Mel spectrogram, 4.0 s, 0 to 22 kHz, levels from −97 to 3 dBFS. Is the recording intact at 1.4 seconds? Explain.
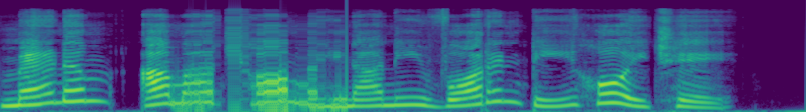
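No. From 0.86 to 1.73 s the voice becomes a rigid, metallic buzz near 94 Hz. This is robotic sound from repeated short buffers, likely caused by the software looping roughly 11 ms chunks while about half the real audio is skipped. Throughout the clip, the speech is also rough and grainy with a thinned top band, likely from low-delay AAC compression (AAC-ELD) at 32 kbps.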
